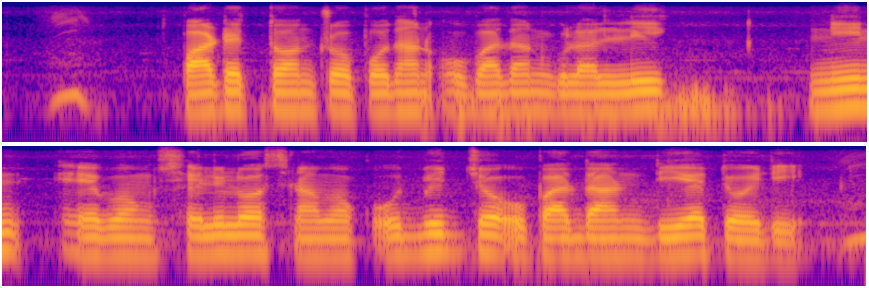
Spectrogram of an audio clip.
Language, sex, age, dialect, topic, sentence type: Bengali, male, 18-24, Northern/Varendri, agriculture, statement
